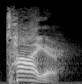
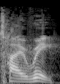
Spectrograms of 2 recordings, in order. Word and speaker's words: Tyre: King Solomon commissioned the king of Tyre. I used to thought it was called Tyre, T-Y-R-E, but it's correctly pronounced Tyre.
